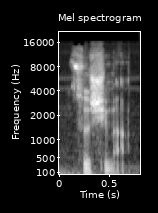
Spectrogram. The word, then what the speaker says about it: Tsushima: Tsushima.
